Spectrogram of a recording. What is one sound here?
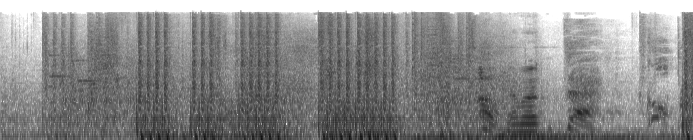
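A rifle fires rapid shots, loud and close.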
